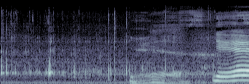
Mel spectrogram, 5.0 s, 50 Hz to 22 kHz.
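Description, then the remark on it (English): A few soft clicks and knocks, then a 4.8% Berliner Weisse beer glugs steadily into an FDR glass, the pouring tone rising in pitch as the glass fills and growing louder toward the end. “And the pour. Ooh, and a nice FDR glass.”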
